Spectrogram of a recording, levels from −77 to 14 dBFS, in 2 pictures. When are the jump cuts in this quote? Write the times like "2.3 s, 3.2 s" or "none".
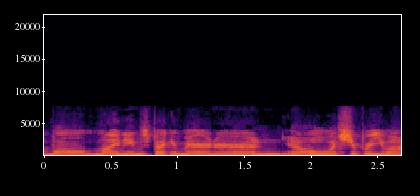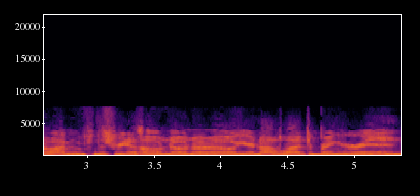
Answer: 3.4 s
